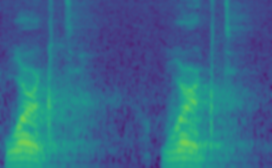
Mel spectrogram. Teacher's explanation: fíjate, no se pronuncia la E, pero es KT, worked, worked. No es work, sino es este símbolo que parece como un 3, es como una E, es muy parecido al sonido de la E, pero siempre va acompañado de la letra R.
